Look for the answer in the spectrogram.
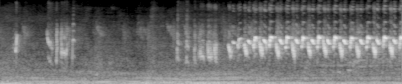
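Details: Lively sooty-headed bulbul song meant to rile up rival birds: a few scattered scratchy chirps, then a loud rapid run of bubbly repeated notes, about eight per second, continuing to the end.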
